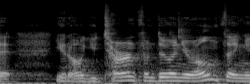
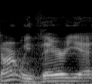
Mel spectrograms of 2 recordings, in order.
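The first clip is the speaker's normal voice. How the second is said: ordinary talk, nothing marked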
